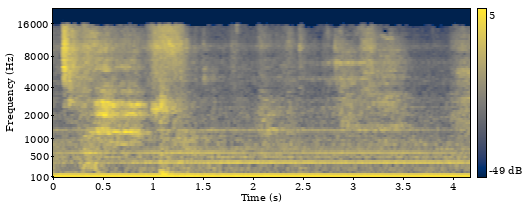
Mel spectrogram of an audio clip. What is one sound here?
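Water splashes as feet step into a cold tub.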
